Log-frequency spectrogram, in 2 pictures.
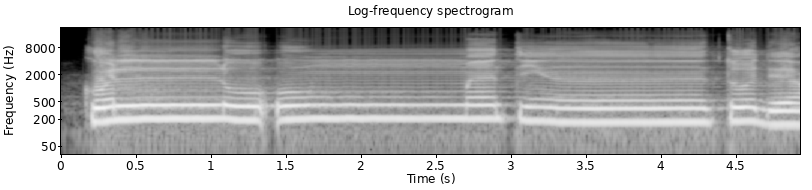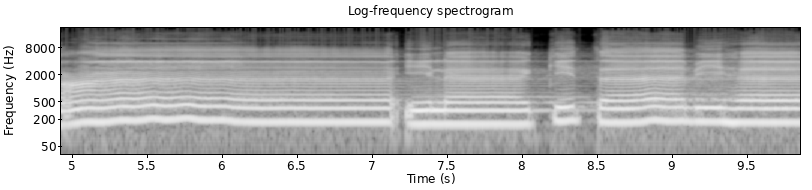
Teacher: huruf a dipanjangkan 5 harokat ya, karena di atasnya terdapat tanda panjang 5 harokat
